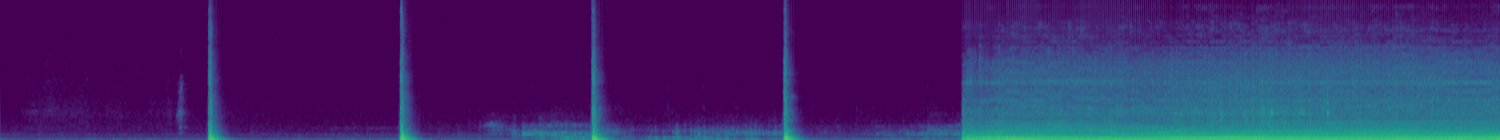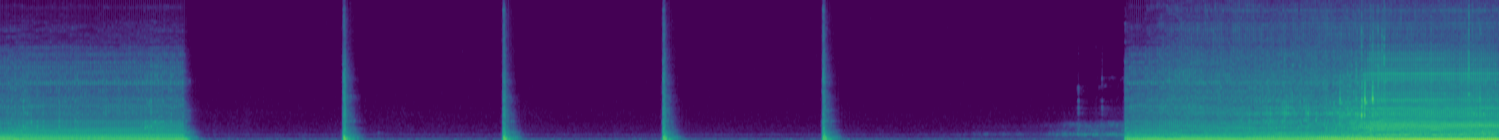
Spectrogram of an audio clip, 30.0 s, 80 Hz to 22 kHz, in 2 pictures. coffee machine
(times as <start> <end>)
9.4 17.0, 25.6 29.9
